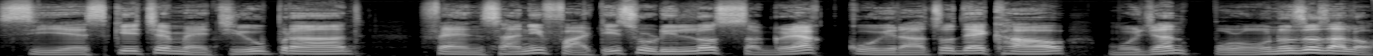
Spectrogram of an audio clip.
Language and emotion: Goan Konkani, disgusted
